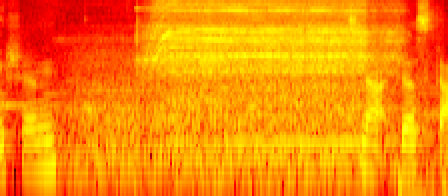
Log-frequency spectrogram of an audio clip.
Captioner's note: drill whirring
